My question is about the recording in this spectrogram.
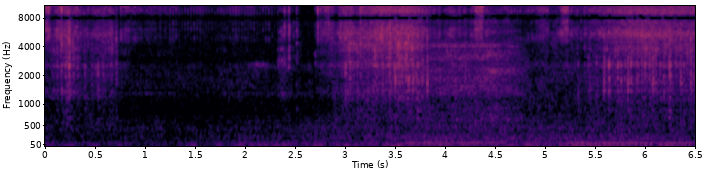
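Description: Faint low hum from the small electric motor of a Lima OO-gauge GWR 94xx pannier tank model locomotive creeping along the track at very slow speed, growing a little louder about halfway through.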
